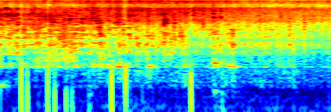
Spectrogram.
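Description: Grated ginger sizzling in hot oil with tempering spices, a dense continuous hiss close up, punctuated by a few sharp pops and stirring clicks early on.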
